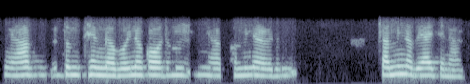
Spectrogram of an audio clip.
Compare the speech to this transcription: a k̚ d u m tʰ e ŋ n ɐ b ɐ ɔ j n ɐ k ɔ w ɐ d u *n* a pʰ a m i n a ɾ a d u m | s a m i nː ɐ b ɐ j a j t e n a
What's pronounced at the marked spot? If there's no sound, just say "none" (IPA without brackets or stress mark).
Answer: m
